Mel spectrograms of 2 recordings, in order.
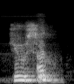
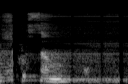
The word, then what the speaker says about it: Husom: Christine, how do you pronounce your last name? Yep, it's Husom. Did I get that right? Husom. Husom. I think maybe the true Norwegian pronunciation would be Husom, but. Okay. But it's more Husom. You got Americanized.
